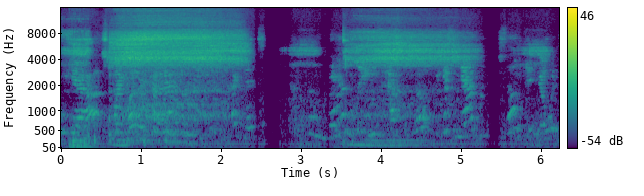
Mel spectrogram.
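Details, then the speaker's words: Breathy snoring: long hissing, whistling breaths with a faint fluttering rattle, about two cycles in six seconds, with brief silences between. "Ah, I wasn't snoring. So. yes, you were."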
